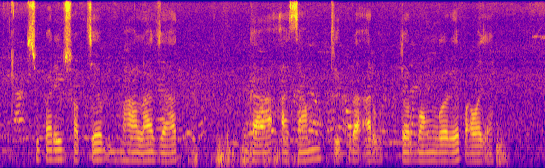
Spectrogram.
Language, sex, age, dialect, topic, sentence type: Bengali, male, 18-24, Western, agriculture, statement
